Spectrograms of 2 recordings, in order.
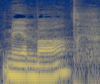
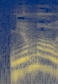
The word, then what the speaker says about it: Myanmar: a weird name say Myanmar is something that it was always cool but in literature and informal writing it was always pronounced Burma even though it was written Myanmar I've been reading up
